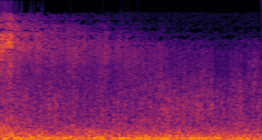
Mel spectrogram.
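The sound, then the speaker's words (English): Atomic bomb explosion from a video game: a loud, dense rumbling roar with heavy low-end weight that fills the entire clip without pause and carries no voices. “Where will you be when the atomic bombs fall?”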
